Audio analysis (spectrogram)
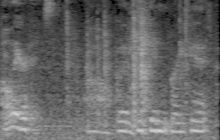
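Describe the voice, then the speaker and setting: A woman's voice: medium pitch, normal speed, noisy background. A woman in her thirties chatting casually while doing her makeup at home, rambling and talking to herself. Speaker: beauty vlogger. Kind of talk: casual get-ready-with-me chat.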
